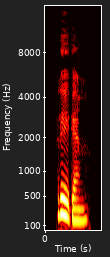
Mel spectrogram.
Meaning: long time ago, long ago
- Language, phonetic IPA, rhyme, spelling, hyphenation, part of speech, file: Hungarian, [ˈreːɡɛn], -ɛn, régen, ré‧gen, adverb, Hu-régen.ogg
